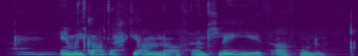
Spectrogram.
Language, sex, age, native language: Icelandic, male, 12, Icelandic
